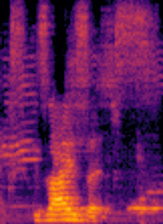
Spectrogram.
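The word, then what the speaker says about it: Zzyzx: Spell it again. Z-Y-Z-Z-Y-X. Zyzik.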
